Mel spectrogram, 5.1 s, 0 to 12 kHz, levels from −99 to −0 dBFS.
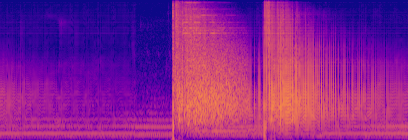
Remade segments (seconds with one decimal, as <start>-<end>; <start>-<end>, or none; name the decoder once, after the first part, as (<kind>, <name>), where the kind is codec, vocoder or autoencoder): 0.0-1.7 (vocoder, BigVGAN v2); 3.1-5.1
